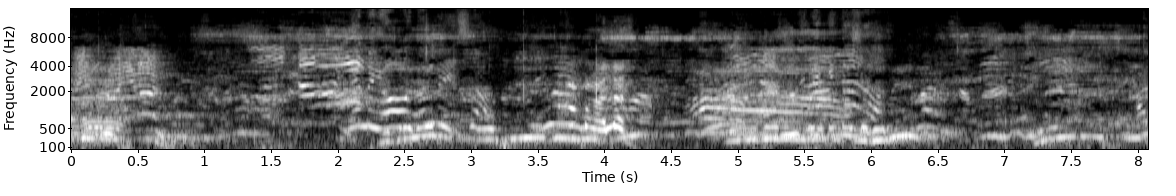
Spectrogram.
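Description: Children shouting and calling out over one another, with several high-pitched cries.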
